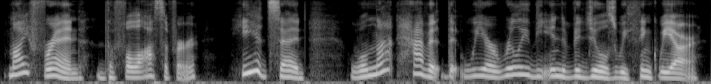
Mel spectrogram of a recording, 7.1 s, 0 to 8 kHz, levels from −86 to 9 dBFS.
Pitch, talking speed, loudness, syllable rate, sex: 185 Hz, 175 wpm, -19 LUFS, 4.9 syllables/s, male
